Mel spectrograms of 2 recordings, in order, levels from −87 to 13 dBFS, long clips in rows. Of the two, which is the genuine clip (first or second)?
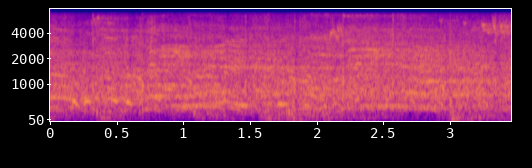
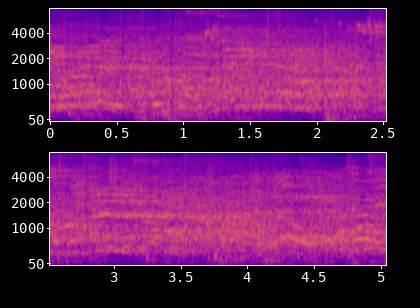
first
